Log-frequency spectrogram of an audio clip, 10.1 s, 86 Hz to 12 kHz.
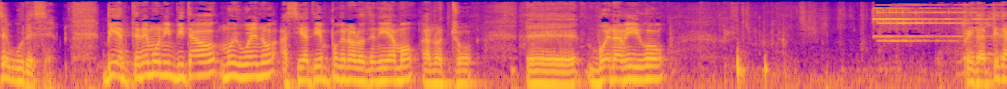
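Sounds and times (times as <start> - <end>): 
speech: 0.0 - 6.8, 9.6 - 10.0
telephone ringing: 8.7 - 10.0.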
